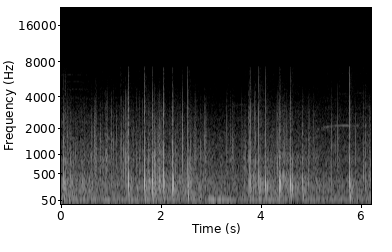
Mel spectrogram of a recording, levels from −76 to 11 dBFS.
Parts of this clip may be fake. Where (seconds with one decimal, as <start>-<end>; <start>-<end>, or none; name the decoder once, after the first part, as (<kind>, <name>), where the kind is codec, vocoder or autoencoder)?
none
